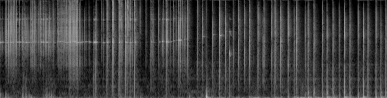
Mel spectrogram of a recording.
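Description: Long acrylic nails scratch across a textured glass perfume bottle for about the first two seconds, producing a bright, hissy rasp with a faint high ringing tone. The nails then tap the bottle in quick, uneven bursts of dozens of sharp, dry clicks that barely ring, all concentrated in the high frequencies.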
